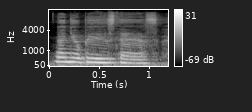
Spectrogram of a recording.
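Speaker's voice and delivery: high, sing-song tease; teasing brush-off. Retold or imitated. Two friends teasing Dana, sing-song brush-off. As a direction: tease her playfully.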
